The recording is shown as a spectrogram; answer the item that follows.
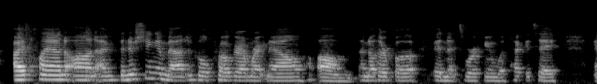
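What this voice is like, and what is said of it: American accent. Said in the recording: “excuse my American accent for butchering every word that's not American or English American”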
